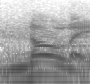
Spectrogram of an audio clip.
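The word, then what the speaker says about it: Nolle: Okay, everybody Noel Prost? Is that the way they pronounce that, Bud? You know, you're a lawyer. Noli is the first part of it. Noli? N-O-L-L-E, Noli Prost.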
